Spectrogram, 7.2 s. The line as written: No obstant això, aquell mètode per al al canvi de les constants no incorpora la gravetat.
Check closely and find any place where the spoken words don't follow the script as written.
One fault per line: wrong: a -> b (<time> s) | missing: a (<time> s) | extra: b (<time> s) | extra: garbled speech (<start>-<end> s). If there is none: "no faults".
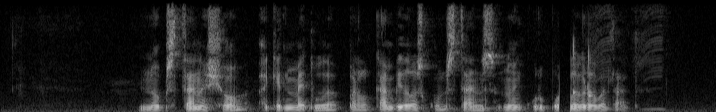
wrong: aquell -> aquest (2.7 s)
missing: al (3.7 s)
